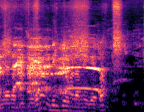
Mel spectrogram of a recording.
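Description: A rooster crowing once, one long call lasting about a second and a half that arches slightly and falls away at the end, with a man's drawn-out hesitant 'uh' underneath.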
